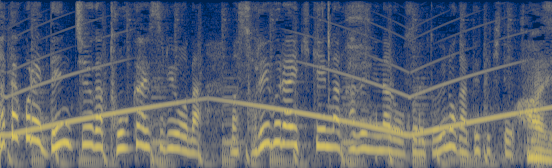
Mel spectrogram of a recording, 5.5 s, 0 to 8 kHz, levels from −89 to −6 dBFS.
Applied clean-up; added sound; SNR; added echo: none; Siren; 6 dB; none.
